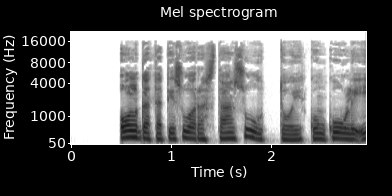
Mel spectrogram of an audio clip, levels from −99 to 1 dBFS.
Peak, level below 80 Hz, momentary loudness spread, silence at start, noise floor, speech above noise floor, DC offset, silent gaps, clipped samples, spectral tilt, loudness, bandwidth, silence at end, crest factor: 0 dBFS; -62 dBFS; 6 LU; 0.5 s; -54 dBFS; 37 dB; under 0.1%; none; under 0.1%; -5 dB/octave; -18 LUFS; 16.5 kHz; 0 s; 18 dB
